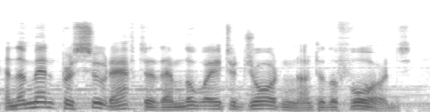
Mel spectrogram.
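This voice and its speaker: A man's voice: lowish voice, big pitch swings, fairly quick, faint music behind. A man giving solemn, formal scripted narration of scripture as the narrator.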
